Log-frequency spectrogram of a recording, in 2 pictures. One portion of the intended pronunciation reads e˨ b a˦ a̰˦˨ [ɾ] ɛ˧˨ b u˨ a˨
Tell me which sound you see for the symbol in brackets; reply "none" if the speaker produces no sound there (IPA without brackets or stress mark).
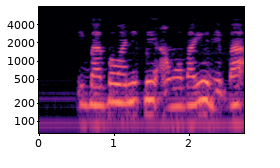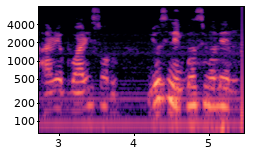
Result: ɾ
